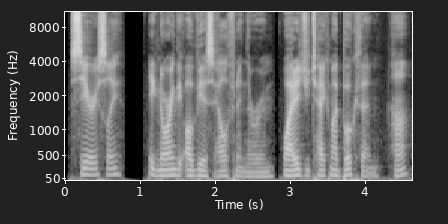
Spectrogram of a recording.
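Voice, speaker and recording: A man's voice: fairly low pitch, fairly quick, darkish tone, close to an everyday voice. A man reading the part of an angry, sarcastic young woman patient in a storybook reading. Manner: sarcastic, swearing tirade.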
